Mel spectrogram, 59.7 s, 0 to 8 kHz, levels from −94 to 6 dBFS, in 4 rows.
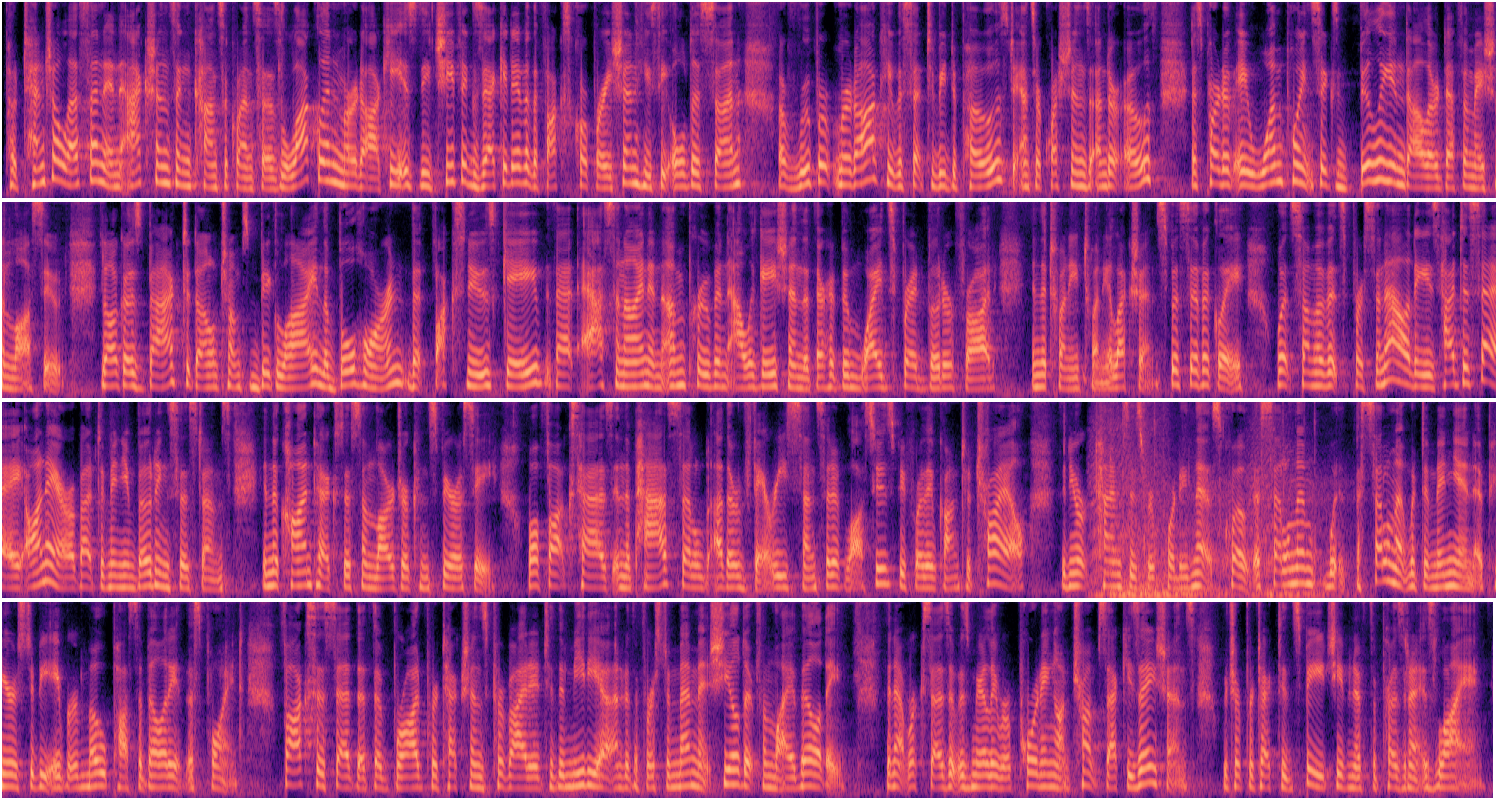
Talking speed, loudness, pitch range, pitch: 175 wpm, -16 LUFS, 175-210 Hz, 185 Hz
